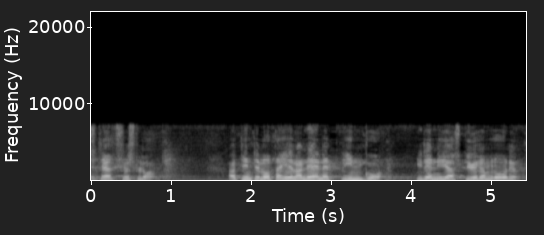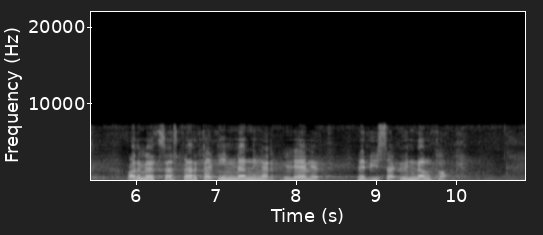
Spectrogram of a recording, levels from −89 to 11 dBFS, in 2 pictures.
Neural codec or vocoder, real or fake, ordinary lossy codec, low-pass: codec, 44.1 kHz, 3.4 kbps, Pupu-Codec; fake; none; 7.2 kHz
